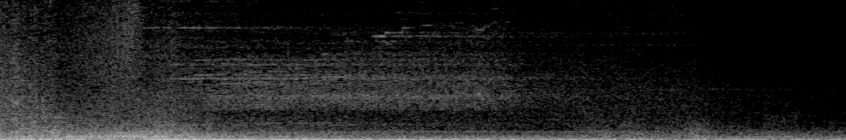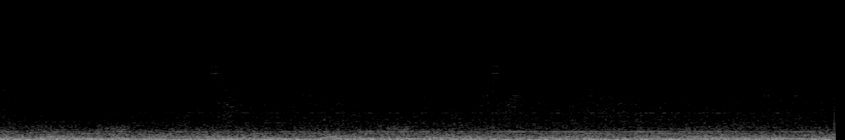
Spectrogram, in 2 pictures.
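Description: A triumphant game fanfare swells and rings out.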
